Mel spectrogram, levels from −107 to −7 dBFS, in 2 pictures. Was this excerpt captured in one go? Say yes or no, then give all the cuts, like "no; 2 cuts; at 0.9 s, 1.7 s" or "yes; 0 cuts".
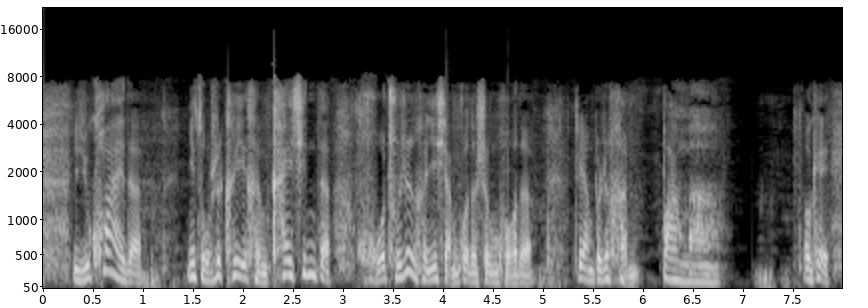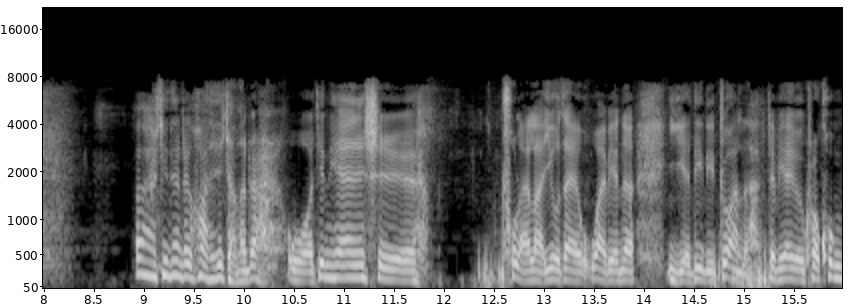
no; 1 cut; at 7.5 s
